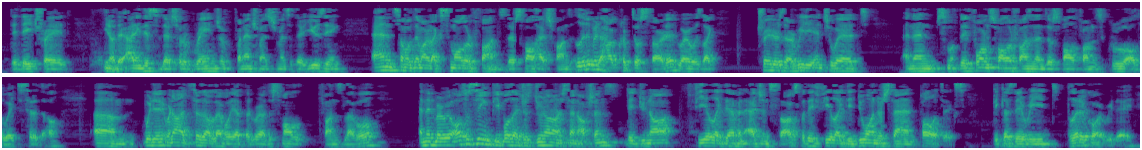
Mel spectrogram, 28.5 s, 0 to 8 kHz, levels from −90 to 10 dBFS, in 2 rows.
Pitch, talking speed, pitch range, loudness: 105 Hz, 250 wpm, 95-125 Hz, -19 LUFS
